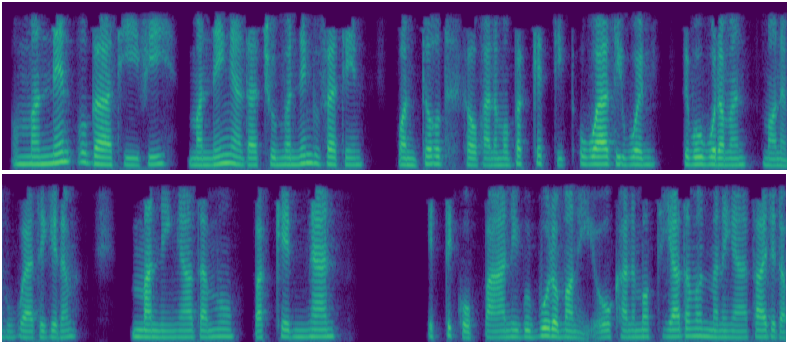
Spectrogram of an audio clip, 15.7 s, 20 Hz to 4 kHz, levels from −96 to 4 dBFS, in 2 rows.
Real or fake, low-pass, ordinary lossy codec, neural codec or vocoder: fake; 3.6 kHz; MP3, 32 kbps; codec, 16 kHz, 0.2 kbps, FocalCodec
